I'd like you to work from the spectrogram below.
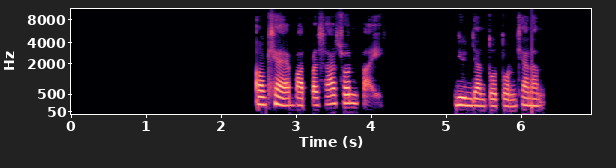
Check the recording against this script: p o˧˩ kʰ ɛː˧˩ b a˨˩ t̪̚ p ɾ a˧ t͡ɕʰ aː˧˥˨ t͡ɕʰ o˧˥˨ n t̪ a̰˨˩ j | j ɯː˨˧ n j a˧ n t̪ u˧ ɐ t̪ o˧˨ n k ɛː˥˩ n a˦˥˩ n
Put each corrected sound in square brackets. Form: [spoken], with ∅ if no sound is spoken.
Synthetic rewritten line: [ʔ] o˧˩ kʰ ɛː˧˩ b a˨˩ t̪̚ p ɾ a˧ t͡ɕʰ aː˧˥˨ t͡ɕʰ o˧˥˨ n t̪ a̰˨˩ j | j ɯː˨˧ n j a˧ n t̪ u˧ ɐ t̪ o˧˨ n [kʰ] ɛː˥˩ n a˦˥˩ n

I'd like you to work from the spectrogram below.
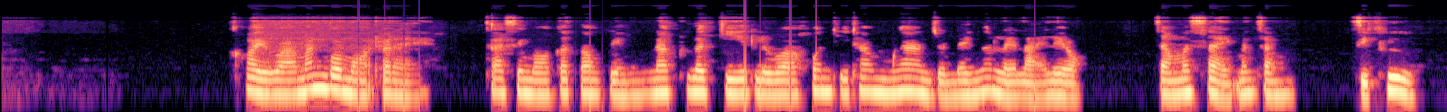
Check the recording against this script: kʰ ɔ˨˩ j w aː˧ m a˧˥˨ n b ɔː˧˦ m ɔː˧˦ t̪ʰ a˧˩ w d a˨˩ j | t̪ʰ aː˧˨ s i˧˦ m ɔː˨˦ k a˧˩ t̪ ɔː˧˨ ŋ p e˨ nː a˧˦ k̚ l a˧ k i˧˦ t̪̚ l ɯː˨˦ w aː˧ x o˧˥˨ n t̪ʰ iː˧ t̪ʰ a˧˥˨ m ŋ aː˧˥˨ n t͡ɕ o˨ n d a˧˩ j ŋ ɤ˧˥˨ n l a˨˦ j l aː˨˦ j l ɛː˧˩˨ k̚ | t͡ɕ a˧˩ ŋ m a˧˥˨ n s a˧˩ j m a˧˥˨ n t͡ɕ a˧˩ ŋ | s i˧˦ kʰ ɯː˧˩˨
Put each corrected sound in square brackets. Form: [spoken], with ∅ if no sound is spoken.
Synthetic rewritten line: kʰ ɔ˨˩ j w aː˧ m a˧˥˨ n b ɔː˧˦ m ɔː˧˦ t̪ʰ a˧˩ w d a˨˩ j | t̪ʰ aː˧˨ s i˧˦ m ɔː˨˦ k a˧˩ t̪ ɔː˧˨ ŋ p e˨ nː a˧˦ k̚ l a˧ k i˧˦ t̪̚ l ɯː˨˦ w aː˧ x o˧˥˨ n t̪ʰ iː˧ t̪ʰ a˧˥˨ m ŋ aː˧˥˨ n t͡ɕ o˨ n d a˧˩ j ŋ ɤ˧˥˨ n l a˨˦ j l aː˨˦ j l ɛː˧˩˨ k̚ | t͡ɕ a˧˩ ŋ m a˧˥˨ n s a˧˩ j m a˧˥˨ n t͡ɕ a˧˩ ŋ | s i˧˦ kʰ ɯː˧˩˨

